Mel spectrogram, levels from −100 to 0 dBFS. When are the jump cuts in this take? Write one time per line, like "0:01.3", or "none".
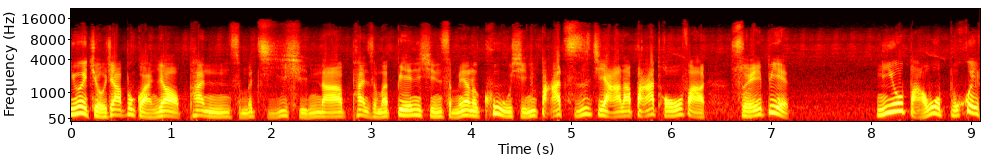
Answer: none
